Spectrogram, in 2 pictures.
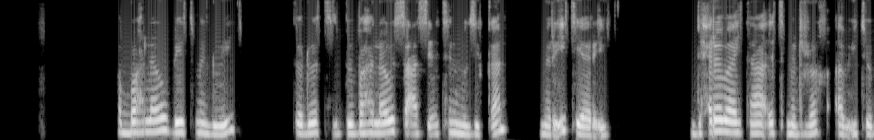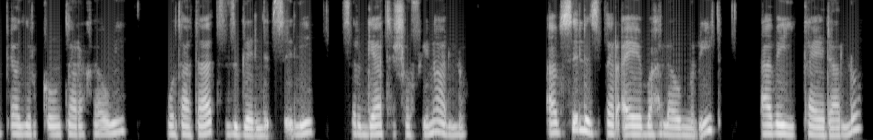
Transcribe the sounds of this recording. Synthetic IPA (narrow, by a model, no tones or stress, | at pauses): ʔaβbahlawibe̞t̪mɨɡβi | t̪ʰɐd̪obɨbahlawisɐʕasɨʕt̪ʰɨnmuzikʼan | mɨɾʔit̪jɛɾʔi | d̪ɨħɾiβajt̪ʰaʔɨt̪ʰimɨd̪ɾɨxaβʔit̪ʰjo̞pʼjazɨɾɨkʰːɐβut̪ʰaɾixa̰wi | bo̞t̪ʰat̪ʰat̪zɨɡɐlːɨʔsɨʔli | sʼɨɾɡijat̪ʰɐ̥ʃofinalːo̞ | ʔaβsɨʔlizɨt̪ʰɐɾʔajɛbahlawimɨɾʔit̪ | ʔaβɐjːɪkʰːajɛd̪alːo̞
